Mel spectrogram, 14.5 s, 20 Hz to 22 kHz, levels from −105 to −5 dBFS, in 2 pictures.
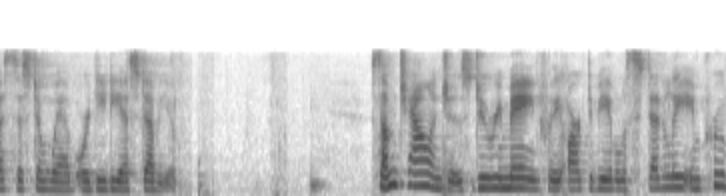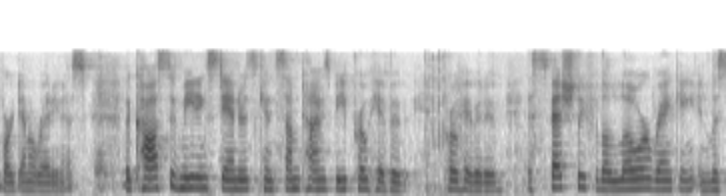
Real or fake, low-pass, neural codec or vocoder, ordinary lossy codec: real; 7.2 kHz; none; AAC, 48 kbps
